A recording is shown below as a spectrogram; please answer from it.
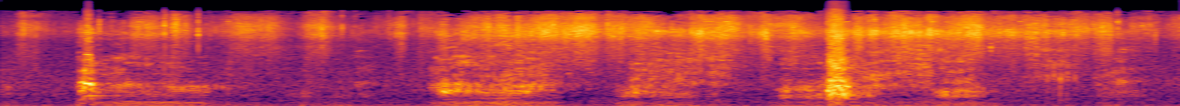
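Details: English Mastiff Rufus, five months old, playing in a backyard with his three-year-old sister Chica: three short, rough barks and growls about two and a half seconds apart, with a steady hiss of background noise throughout.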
